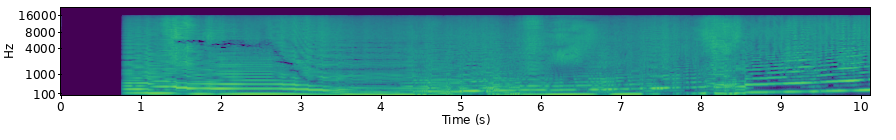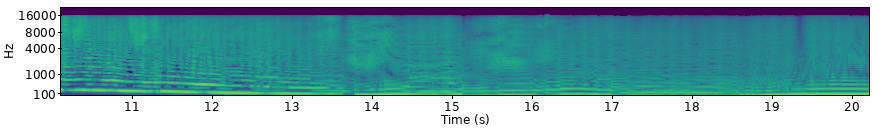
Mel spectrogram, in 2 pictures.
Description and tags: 0 Coast Hardware modular synth sound design
Edited sounds from the Make Noise 0 Coast synth
0coast, design, hardware, synth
